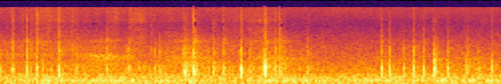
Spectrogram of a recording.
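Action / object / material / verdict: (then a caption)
tap / small printed cardboard box / cardboard / none. Fingertips and short nails tap the sides and flap of a small, hollow, empty printed cardboard Garmin box with its lid opened partway. The result is a quick, irregular series of light, dry, hollow taps that stop almost instantly, over a faint steady background hum.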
